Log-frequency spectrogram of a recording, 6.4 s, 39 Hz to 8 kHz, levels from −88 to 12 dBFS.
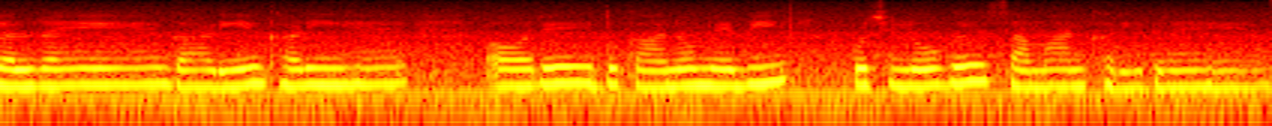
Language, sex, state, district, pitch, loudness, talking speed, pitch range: Hindi, female, Chhattisgarh, Bilaspur, 220 Hz, -14 LUFS, 160 wpm, 210-225 Hz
